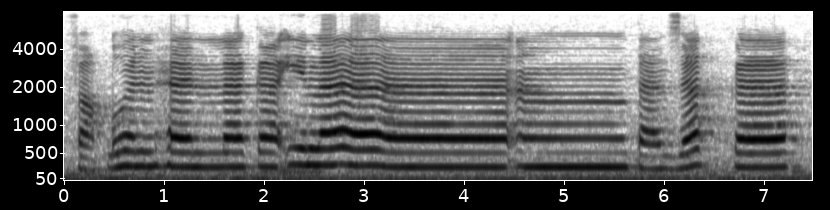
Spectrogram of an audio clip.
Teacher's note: sukun bertemu ta dibaca ikhfa ya, dengung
